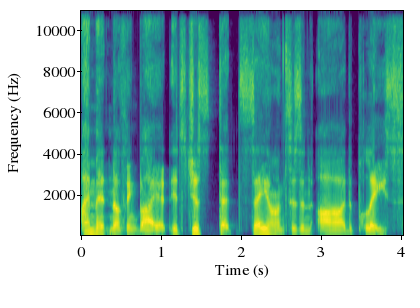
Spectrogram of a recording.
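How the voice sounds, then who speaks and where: A man does a put-on character voice, raspy and medium in pitch, with very wide pitch swings. He speaks at a fairly slow pace in a dry, close sound with no echo. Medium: read story. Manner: cryptic, ominous.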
